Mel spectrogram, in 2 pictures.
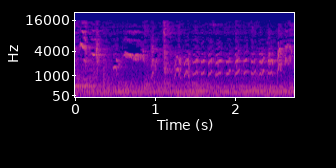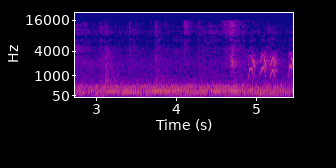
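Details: Orange-bellied leafbird singing hard in captivity: an opening high note, a rapid rattling trill lasting over a second, then softer scattered chirps against a low background hum.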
